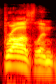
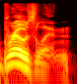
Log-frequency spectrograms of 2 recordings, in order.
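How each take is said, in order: First: The name is said plainly, with no pun. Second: The name is bent into a joking pun. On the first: It is the hotel's real name. The speaker calls it right. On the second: It makes a joke about the hotel. The speaker calls it wrong.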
